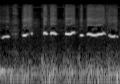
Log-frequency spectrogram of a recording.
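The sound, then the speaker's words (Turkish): Someone whistles a short melodic phrase, clear, the pure tone sliding between a few notes in quick breathy bursts with brief gaps, over a low background hum. “Sen yatay ıslık çalsana bak.”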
